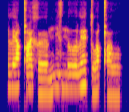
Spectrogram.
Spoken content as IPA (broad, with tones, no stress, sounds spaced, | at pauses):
l ɛ˦ qʼ ɛ˧ x œː˨ ŋ i˧ z n ɤː˧ l ɛ˦ t o˨˦ qʼ o˨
